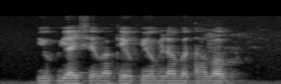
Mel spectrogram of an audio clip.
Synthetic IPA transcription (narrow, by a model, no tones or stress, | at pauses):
jupijajseʋakeupjoɡlabət̪aʋəʋ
